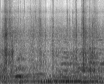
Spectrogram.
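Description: A plastic courier pouch crinkling and rustling as it is pulled open by hand, with sharp crackles just after the start and again near the end, over background voices.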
